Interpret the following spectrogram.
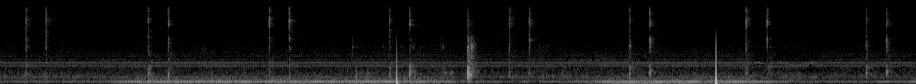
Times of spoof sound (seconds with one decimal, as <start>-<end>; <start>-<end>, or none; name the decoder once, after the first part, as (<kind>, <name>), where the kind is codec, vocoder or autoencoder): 7.5-8.2 (codec, SNAC)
